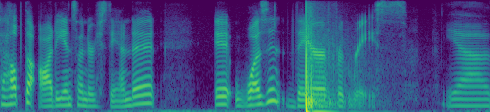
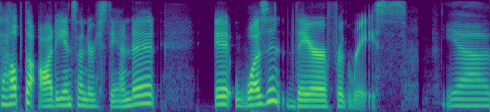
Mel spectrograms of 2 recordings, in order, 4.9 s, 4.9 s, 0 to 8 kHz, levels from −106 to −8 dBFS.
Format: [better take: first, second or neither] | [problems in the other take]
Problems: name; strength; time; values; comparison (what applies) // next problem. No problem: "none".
second | background sound (Fireworks); 3 dB above the speech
